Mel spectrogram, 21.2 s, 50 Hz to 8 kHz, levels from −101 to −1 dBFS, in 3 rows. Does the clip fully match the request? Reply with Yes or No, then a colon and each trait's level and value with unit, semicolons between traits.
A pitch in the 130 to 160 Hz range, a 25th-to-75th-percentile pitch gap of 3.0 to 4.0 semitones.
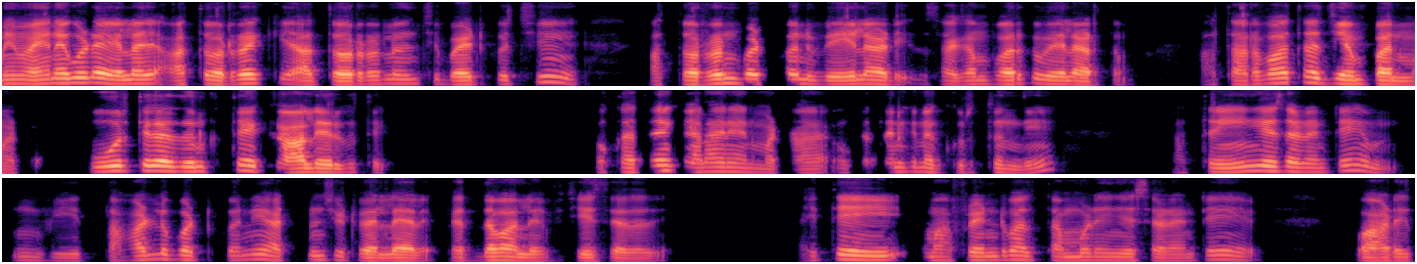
Yes: medium, 140 Hz; average, 3.5 semitones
